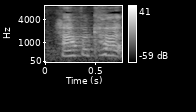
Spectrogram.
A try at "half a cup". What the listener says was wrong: Half a cut! That sounded like half a cut.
